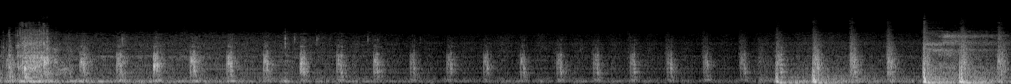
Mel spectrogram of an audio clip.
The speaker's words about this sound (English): And he goes back and he watches it frame by frame. And when he starts that, you can hear, because this is an old school VCR, you can hear it clicking every frame. And that click is like a metronome to the soundtrack that's playing at that time.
